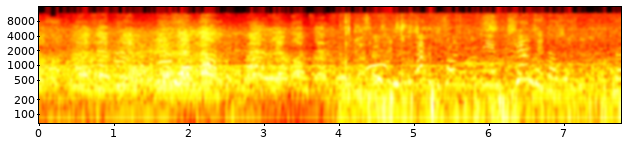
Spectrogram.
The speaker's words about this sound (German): ich bin hier gerade auf der Demo am 1.3. Es geht hier schon richtig ab. Es sind super viele Schüler und Studenten und es geht auch schon langsam los.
